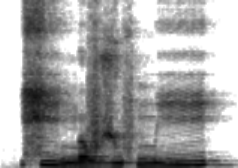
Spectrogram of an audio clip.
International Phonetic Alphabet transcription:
xiŋʌvʒuf mi

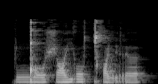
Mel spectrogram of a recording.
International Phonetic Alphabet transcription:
ŋ͡ǃo˨˩˦ ʃɒ˩˥jo˥˨ ǀʰɒ˨lʲrə˨

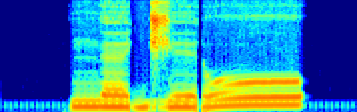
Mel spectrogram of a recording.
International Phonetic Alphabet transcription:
ŋɛ˨d͡ʒe˨ɾoː˦

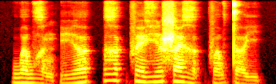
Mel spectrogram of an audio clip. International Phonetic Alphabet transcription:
wə˧wɣə˨˩˨ŋʔi˧˥ə̯ | ɣə˦˥k̚fe˧ɣi˧˥ʂɛ˧ ɣə˨˩k̚fə˧˥wt̪ə˨˩j

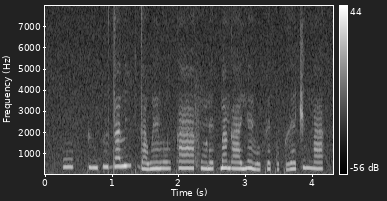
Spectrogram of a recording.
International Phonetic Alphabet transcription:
o˦ | kɨ˧ŋk͡pɨ˦ da˦liː˦p da˨wɛ̃˧lo˧l kaː˦ fɔ̃˧ɾɛ˧ ɡ͡bã˦ɡaː˧jɛ̃˦˨ lo˨kɛ˧ko˨k ɣɛ˧t͡ʃɨ˦ ŋa˦

